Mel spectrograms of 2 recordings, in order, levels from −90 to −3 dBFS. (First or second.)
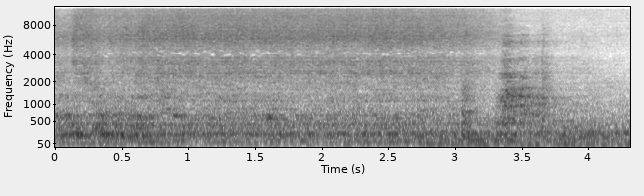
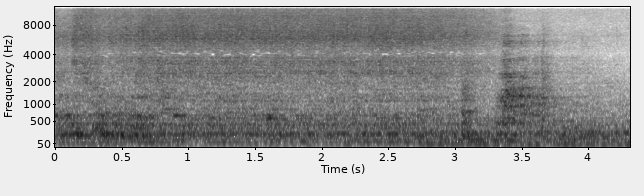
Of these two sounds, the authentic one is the second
